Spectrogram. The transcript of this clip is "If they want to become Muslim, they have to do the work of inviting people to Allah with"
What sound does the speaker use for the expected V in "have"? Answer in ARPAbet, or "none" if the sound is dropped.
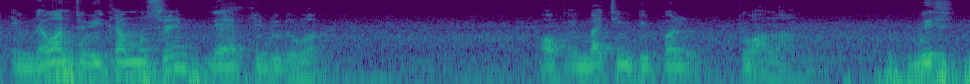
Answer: F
